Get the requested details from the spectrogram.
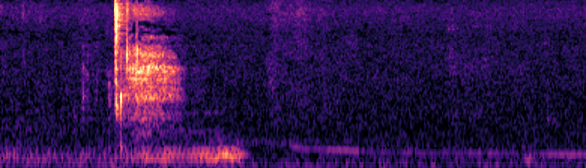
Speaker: hope you didn't hear that that was my tummy how very rude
